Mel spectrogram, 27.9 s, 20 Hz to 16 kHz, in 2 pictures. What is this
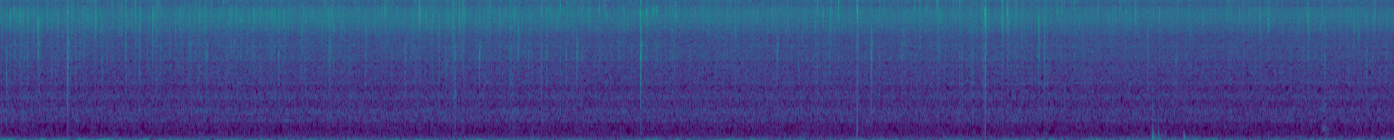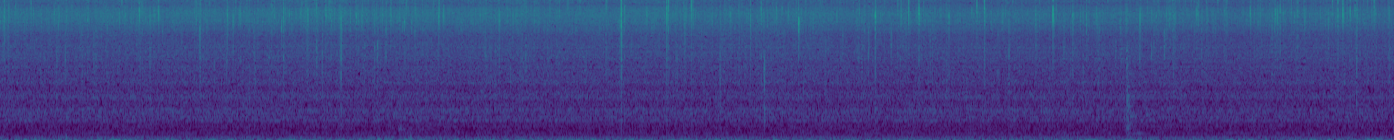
Cooking, frying 1
Onions frying in a pan
oil, fry, food, cooking, kitchen, pan, pot, cook, sizzling, sizzle, stove, frying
